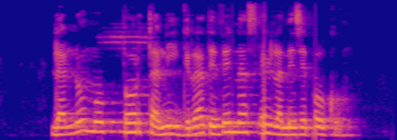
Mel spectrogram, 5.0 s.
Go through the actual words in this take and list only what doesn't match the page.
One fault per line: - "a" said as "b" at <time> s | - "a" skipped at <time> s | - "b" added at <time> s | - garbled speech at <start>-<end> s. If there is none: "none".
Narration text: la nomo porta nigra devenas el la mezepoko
none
